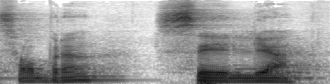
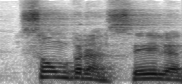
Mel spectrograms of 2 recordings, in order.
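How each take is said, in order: First: "sobrancelha" lento, com "so" oral, sem M; pronúncia correta de sobrancelha. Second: "Sobrancelha" com um M intruso, som de "sombran"; pronúncia errada de sobrancelha. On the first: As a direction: separe "sobrancelha" em "so-bran... celha". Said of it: "que é o correto". ("sobrancelha" articulado devagar, sem som de "sombra") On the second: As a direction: diga "Sobrancelha" errado, nasalizando o começo como em "sombra". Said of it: "nada de sombra". ("Sobrancelha" começando com "som", como erro comum) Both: Shown as a demonstration.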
